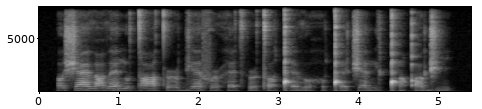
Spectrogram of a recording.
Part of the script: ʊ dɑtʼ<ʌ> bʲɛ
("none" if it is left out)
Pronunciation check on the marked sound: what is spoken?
ə˞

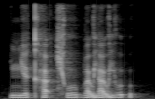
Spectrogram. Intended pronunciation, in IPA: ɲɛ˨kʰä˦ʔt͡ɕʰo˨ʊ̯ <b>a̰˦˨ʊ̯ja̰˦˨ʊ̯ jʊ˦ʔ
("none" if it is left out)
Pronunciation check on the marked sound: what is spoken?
b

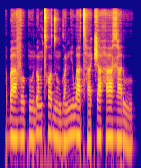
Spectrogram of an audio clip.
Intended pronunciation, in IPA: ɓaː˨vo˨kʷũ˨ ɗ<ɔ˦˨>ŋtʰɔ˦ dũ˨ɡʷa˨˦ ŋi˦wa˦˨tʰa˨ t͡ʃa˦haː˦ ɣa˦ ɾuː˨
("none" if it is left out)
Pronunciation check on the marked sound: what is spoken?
ɔ˦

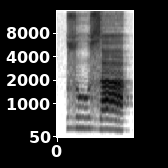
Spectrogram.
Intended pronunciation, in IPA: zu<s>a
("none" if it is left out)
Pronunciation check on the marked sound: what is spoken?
z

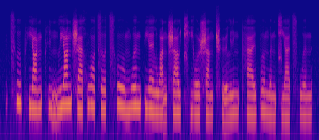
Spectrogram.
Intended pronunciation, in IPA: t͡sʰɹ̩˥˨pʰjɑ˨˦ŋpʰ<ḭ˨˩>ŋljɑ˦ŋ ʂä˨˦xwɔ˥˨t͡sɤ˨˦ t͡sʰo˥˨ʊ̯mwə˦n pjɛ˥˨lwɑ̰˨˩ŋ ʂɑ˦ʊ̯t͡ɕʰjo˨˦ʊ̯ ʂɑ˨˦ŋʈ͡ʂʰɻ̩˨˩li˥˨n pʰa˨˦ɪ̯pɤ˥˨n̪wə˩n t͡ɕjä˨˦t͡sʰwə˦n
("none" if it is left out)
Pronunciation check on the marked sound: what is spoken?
ḭ˨˩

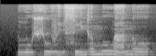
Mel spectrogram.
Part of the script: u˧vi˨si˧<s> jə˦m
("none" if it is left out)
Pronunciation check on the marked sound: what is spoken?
none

